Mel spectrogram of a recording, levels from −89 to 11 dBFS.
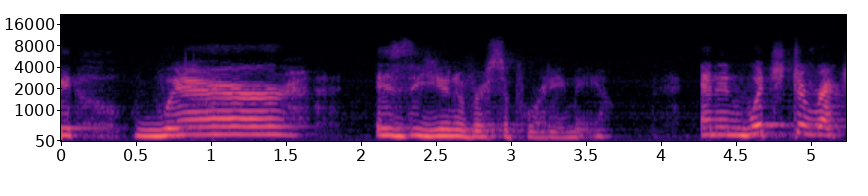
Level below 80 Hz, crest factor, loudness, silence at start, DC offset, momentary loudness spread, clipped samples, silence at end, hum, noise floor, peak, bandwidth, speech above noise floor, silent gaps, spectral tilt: -70 dBFS; 14 dB; -27 LUFS; 0 s; under 0.1%; 17 LU; under 0.1%; 0 s; none; -63 dBFS; -14 dBFS; 9 kHz; 36 dB; none; -7 dB/octave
